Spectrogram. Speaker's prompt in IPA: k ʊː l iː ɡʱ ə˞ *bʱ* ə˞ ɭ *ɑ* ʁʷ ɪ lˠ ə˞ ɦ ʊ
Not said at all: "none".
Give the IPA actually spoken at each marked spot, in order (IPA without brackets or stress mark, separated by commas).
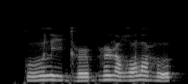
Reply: bʱ, ɑ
